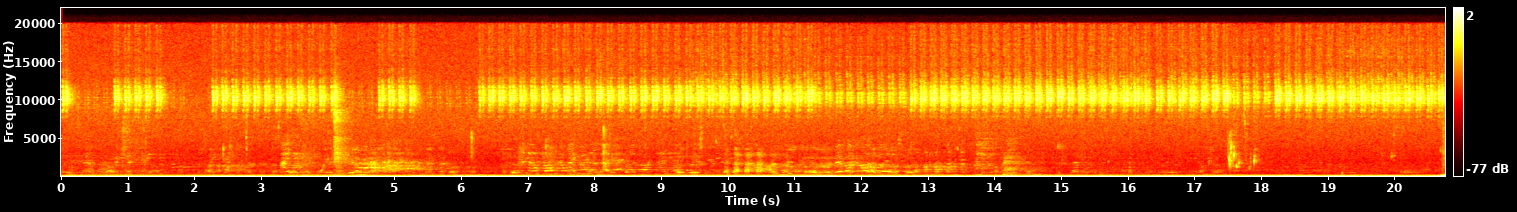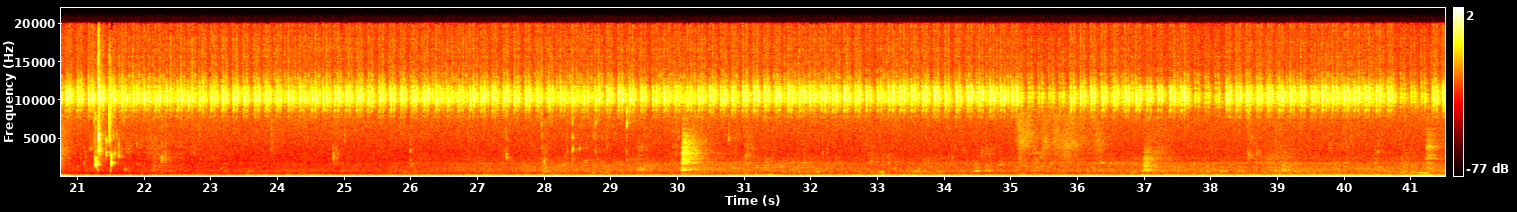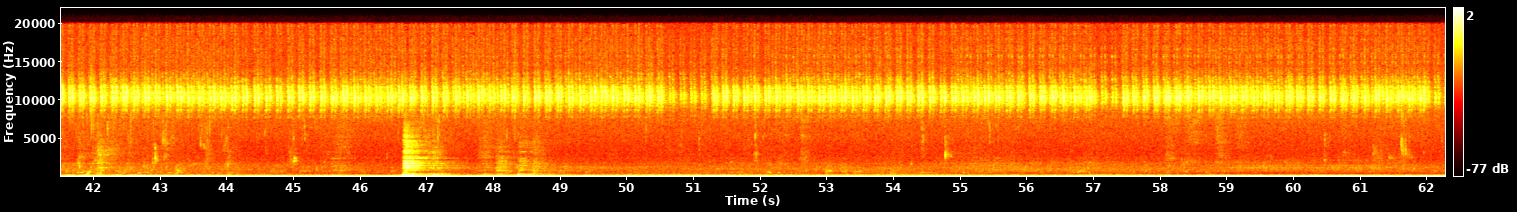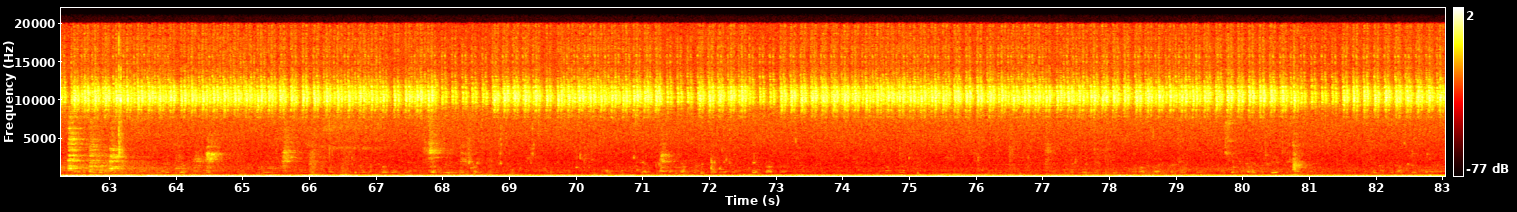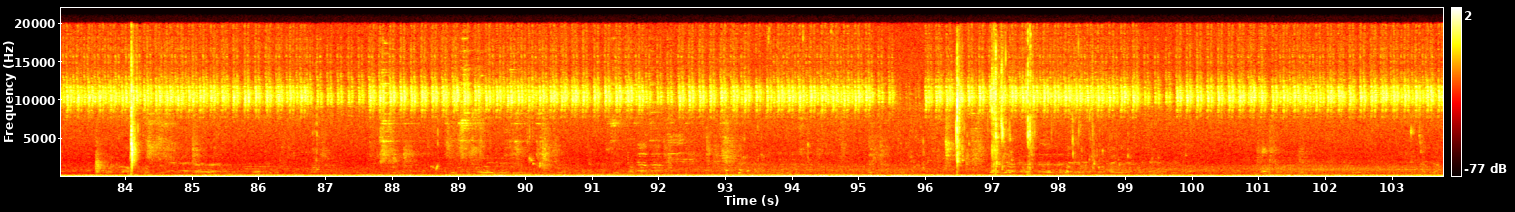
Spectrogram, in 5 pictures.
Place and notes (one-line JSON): {"title": "Bredereiche, Fürstenberg/Havel, Deutschland - midnight at the river Havel", "date": "2019-07-12 23:55:00", "description": "fish are still jumping, another distant party is going on, cars still rumble over coblestones\n(Sony PCM D50, Primo EM172)", "latitude": "53.14", "longitude": "13.24", "altitude": "53", "timezone": "Europe/Berlin"}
